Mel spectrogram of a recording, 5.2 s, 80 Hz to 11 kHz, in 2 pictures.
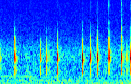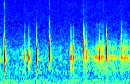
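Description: Long nails tap and scratch the glossy cardboard cover of a large closed hardcover book, making about 21 quiet, dry clicks. The clicks are short and sharp, centered around 1.1 kHz with little low end, and have a brief scratchy rustle near the end.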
